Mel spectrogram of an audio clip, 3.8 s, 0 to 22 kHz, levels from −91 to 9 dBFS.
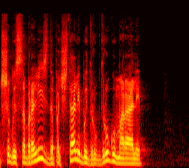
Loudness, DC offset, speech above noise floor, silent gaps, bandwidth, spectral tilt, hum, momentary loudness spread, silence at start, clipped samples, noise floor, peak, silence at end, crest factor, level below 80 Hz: -21 LUFS; under 0.1%; 52 dB; none; 16 kHz; -5.5 dB/octave; none; 5 LU; 0 s; under 0.1%; -72 dBFS; -6 dBFS; 0.95 s; 16 dB; -60 dBFS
